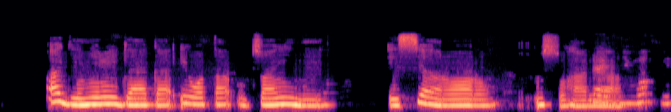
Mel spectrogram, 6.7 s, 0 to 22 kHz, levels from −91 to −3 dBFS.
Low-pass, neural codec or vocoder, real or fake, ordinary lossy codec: 7.2 kHz; none; real; none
